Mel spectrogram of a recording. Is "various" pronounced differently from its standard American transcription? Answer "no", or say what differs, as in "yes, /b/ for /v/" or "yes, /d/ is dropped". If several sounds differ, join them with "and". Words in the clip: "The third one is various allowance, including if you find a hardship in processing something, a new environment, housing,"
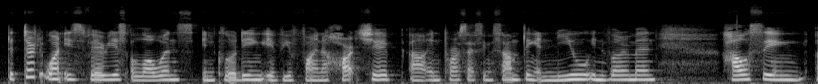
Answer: no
